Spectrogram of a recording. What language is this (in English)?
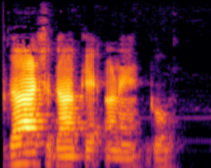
Gujari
